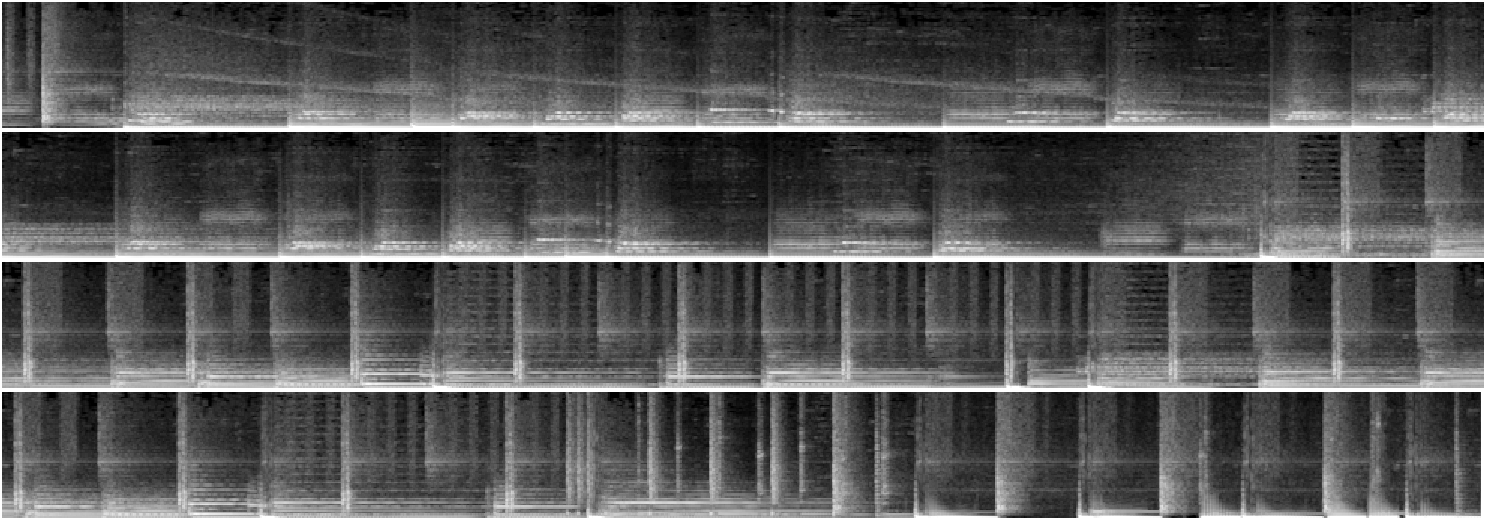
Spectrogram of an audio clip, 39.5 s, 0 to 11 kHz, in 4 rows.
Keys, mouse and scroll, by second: 1.7 g, 8.7 right click, 8.9 g, 22.9 g, 29.6 middle click, 33.4 g, 37.9 g.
